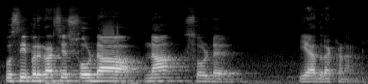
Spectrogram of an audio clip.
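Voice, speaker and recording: A man teaching a live online English grammar class in Hindi. He reads English example sentences slowly and then explains them in Hindi, playfully correcting mispronounced words. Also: fairly high pitch, fairly even intonation, reverberant.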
